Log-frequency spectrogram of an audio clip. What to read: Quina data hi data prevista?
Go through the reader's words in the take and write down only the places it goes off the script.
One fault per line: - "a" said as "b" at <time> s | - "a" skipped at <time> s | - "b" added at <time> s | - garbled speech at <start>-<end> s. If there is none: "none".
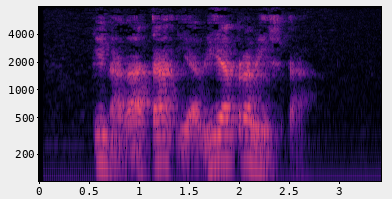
- "data" said as "havia" at 1.6 s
